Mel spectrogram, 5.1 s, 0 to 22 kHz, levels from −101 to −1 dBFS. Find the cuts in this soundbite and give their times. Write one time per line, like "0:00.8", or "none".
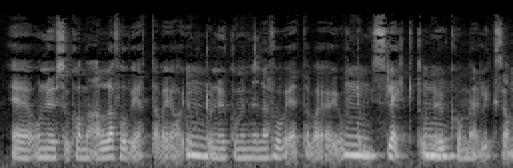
0:02.7

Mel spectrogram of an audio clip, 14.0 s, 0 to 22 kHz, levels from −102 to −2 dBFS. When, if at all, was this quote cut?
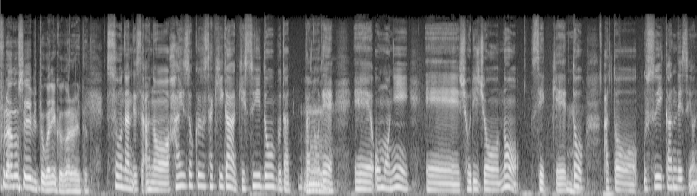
none

